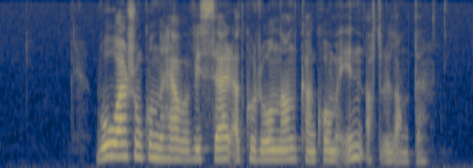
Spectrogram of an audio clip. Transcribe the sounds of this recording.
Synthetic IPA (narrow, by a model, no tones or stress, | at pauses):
ʋuːɑɳʃʊmkʰʉnəhɑːʋɑʋiseːɾʔɑ̰t̪kʰʊɾoːnɑnkʰɑnkʰɔmə̰ʔɪnɑ̰t̪ɾʉlʔɑ̰nt̪ə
